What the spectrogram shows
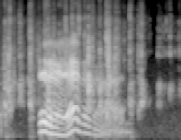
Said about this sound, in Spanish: Suena como el teclado mecánico. Pon el sonido por favor, el teclado mecánico, por favor. ¿Quieres que escriba algo en el teclado mecánico?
